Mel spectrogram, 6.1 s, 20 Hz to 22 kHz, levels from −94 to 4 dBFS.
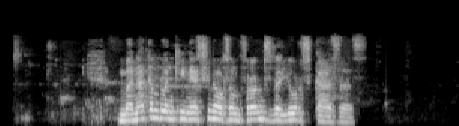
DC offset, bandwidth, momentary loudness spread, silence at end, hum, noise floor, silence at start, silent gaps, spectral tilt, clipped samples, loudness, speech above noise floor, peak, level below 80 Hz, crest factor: under 0.1%; 8 kHz; 17 LU; 1.3 s; none; -84 dBFS; 0.85 s; none; -5.5 dB/octave; under 0.1%; -14 LUFS; 70 dB; 0 dBFS; -54 dBFS; 16 dB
